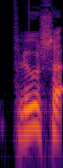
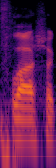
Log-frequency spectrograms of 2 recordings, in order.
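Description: First: The first vowel sounds like 'yu'. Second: The first vowel sounds like 'a'. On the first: This is how the commentators say the name. "Почему вы говорите Флюша" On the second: This is how the name sounds in English. "как это звучит на английском языке"

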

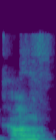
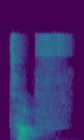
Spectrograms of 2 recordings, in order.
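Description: First: The word ends without an F sound. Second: The word ends with an F sound. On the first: The speaker calls it wrong. "So it'd be pronounced like okay, tough, but no" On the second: The speaker calls it right. "It's pronounced like an F"

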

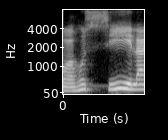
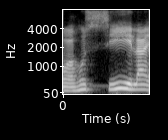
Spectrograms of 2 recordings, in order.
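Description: First: The vowel on the s-sound is drawn out long. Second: The same.

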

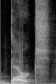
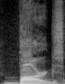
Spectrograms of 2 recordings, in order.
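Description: First: The name ends with a voiceless k sound. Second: The name ends with a voiced g sound. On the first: "hear the K pronunciation" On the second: "maybe I just myself added a G to it"

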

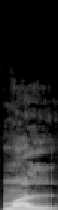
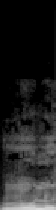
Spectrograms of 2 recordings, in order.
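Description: First: The vowel is a short 'uh' sound. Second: The vowel is a long 'oo' sound. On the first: The speaker calls it right. "But ইউয়ের জন্য আ হবে" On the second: The speaker calls it wrong. "একে অনেকে ভুল করে মূল উচ্চারণ করে"

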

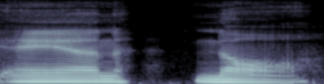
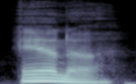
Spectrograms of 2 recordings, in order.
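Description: First: The word is split into two separate syllables. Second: The word is said smoothly as in everyday speech. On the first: This is a pronunciation used for spelling. "for spelling in this word, we're going to say an-na" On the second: This is the everyday pronunciation. "Anna is my friend"

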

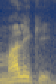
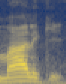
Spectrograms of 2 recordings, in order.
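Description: First: The first vowel after m is kept short. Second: The first vowel after m is drawn out long. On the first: "মিমের মধ্যে টান ছাড়া" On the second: "মিমের মধ্যে টান দিয়ে"

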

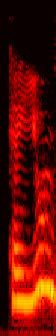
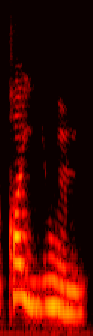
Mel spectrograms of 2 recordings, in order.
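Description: First: The first consonant is a plain k sound. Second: The first consonant is a deep throat q. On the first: The speaker calls it wrong. "كيوم دي كده غلط" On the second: The speaker calls it right. "لا دي قيوم"

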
